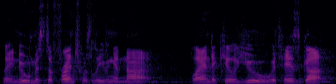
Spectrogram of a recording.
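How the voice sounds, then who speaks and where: An actor playing a matter-of-fact male police officer, explaining quietly in a 1940s radio drama recreation. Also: animated, moderate pace, big-room sound, highs cut off. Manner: low-key explaining.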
